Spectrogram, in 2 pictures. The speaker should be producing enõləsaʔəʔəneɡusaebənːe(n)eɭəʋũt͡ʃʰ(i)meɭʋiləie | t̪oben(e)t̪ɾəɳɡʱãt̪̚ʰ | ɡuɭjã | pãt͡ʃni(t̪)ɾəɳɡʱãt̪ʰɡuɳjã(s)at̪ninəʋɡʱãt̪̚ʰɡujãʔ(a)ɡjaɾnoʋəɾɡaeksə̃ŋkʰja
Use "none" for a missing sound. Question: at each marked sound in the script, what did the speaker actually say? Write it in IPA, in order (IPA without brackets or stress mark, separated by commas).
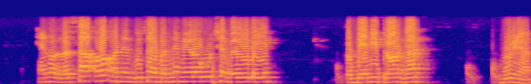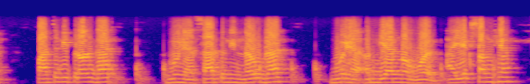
m, e, i, t̪, s, ə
